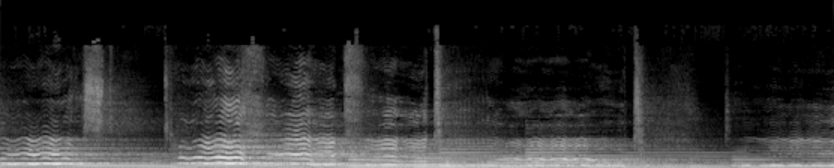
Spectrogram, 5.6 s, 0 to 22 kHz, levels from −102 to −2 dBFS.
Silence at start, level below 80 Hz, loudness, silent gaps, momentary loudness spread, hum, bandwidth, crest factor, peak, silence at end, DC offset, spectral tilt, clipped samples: 0 s; -44 dBFS; -25 LUFS; none; 13 LU; none; 16 kHz; 18 dB; -8 dBFS; 0 s; under 0.1%; -5.5 dB/octave; under 0.1%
